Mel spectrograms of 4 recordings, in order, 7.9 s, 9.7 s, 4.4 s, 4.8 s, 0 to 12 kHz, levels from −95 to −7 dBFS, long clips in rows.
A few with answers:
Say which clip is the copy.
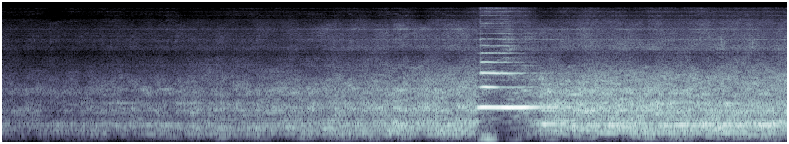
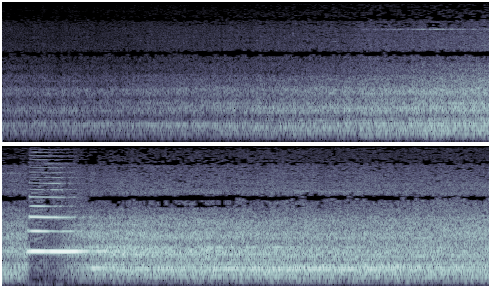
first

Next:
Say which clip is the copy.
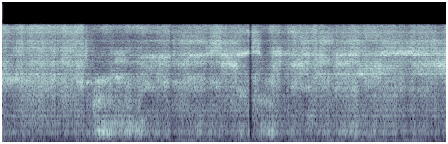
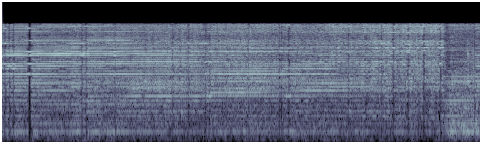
first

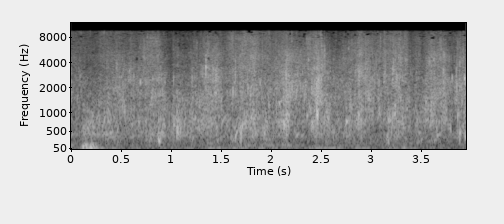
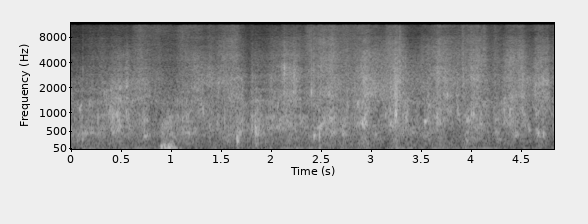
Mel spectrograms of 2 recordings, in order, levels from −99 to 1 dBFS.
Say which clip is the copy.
second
